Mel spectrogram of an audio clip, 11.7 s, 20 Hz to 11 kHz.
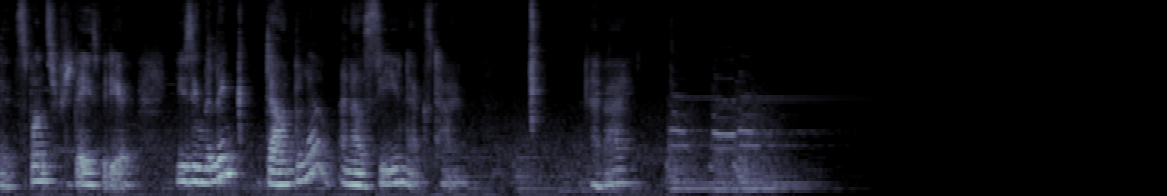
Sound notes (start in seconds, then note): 5.2 lips smacking; 6.6 suspenseful music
